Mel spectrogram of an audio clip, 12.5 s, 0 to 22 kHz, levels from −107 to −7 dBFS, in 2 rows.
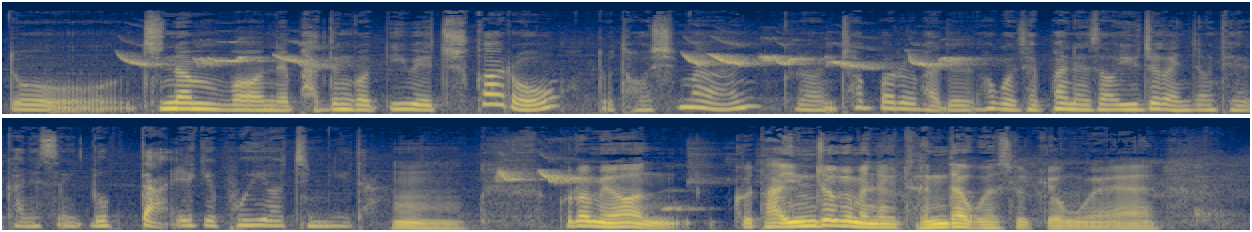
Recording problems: animal sounds; loud; throughout; 8 dB below the speech

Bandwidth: 15.5 kHz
